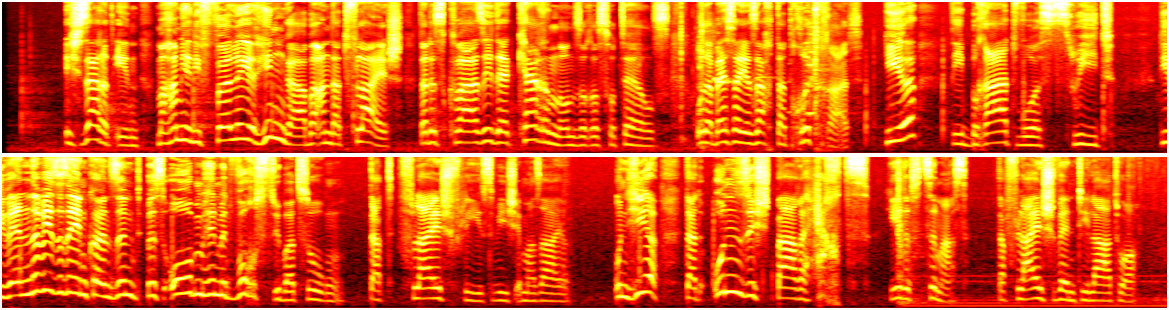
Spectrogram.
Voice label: koelsch

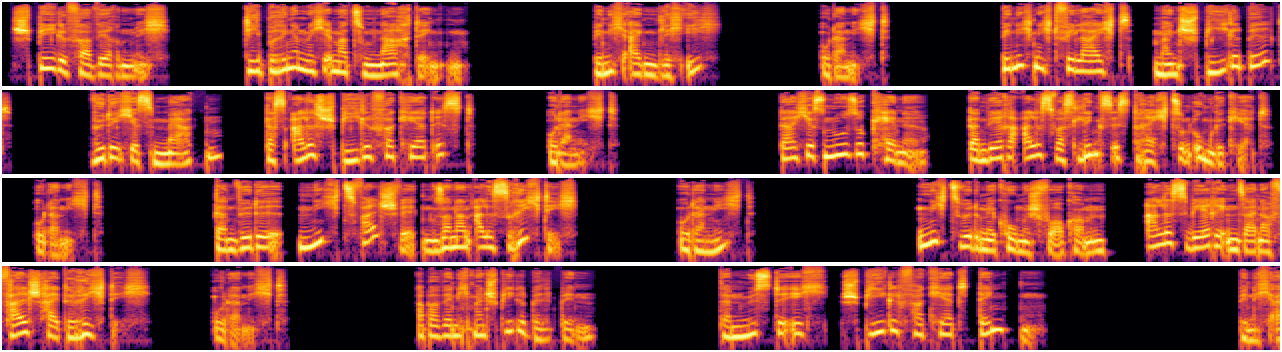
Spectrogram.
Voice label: Innerer Monolog; LOFT VOICES

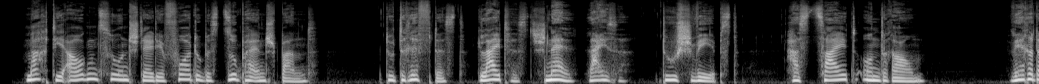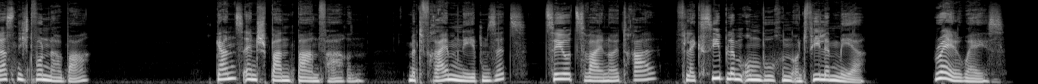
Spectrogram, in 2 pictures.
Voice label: Werbung natuerliche Stimme; LOFT VOICES

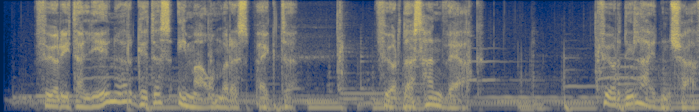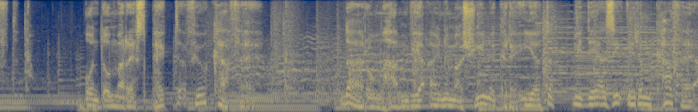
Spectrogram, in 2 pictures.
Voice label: TV Spot DE mit Akzent; Saeco Xelsis

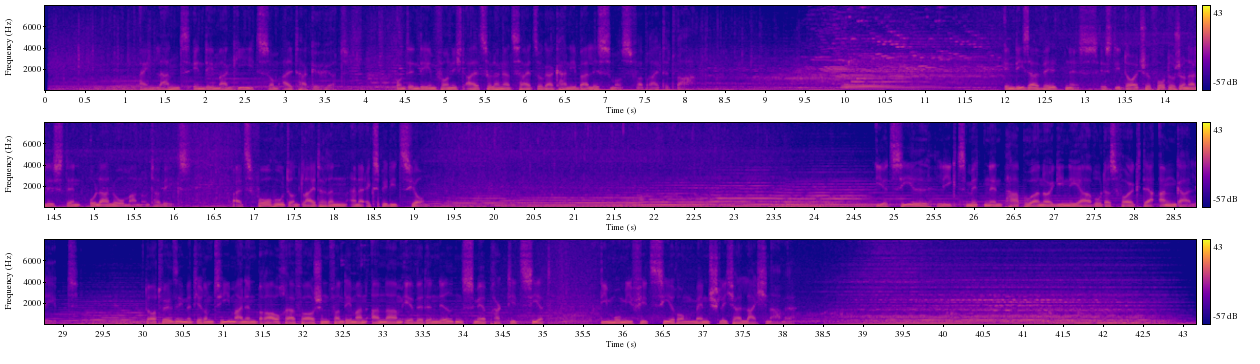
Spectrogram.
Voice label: Reportage Kommentar Mumien

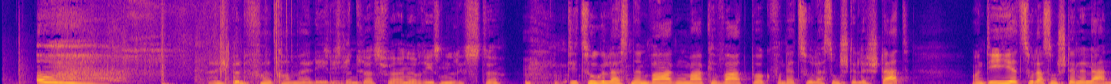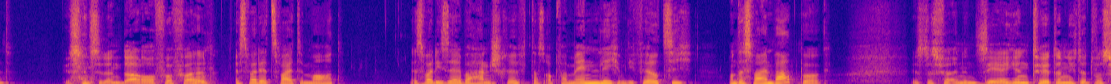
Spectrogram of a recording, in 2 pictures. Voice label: Hörspiel; DeutschlandRadio; Wash Kill

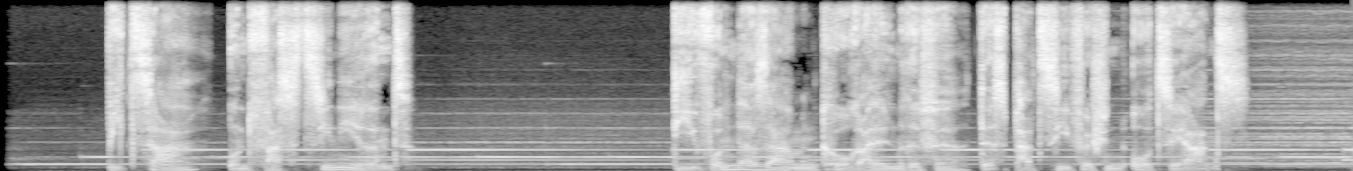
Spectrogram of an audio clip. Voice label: Dokumentation Korallen

